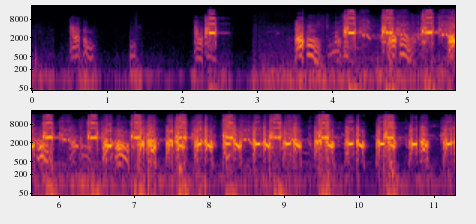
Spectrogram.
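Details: Black francolin male and female in a clear recording, giving a fast series of loud, grating calls. The calls repeat more than twice a second after a few scattered opening notes.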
